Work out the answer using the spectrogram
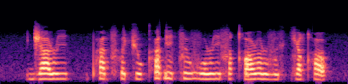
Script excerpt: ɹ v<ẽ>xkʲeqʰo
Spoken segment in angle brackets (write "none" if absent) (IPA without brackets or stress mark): e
